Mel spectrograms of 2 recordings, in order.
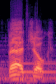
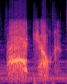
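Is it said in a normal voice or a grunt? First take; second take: normal; grunt. First: It is said in a normal voice. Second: It is said in a grunting voice.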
